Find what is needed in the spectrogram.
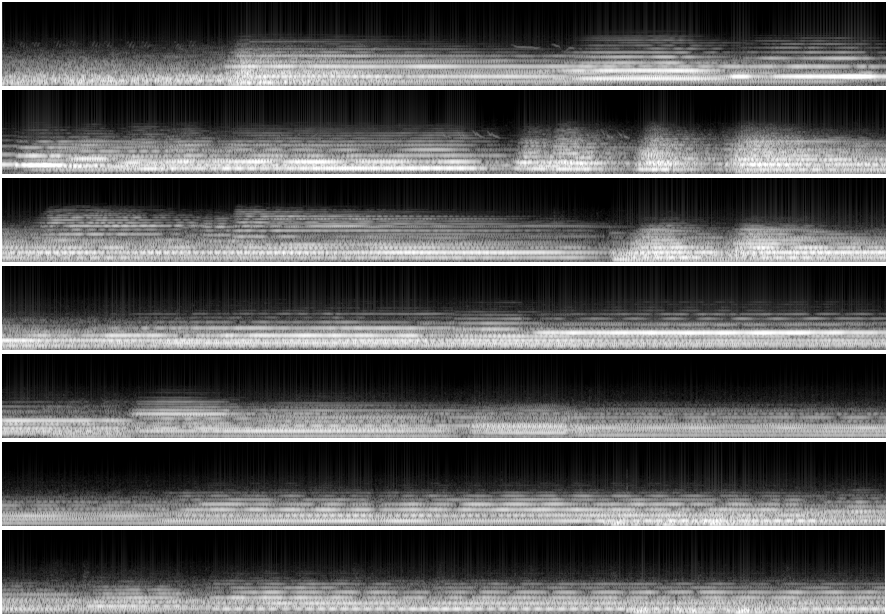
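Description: Dramatic orchestral score led by brass, with horns holding sustained chords that change every second or two. It has short, clipped notes about seven to eight seconds in and turns quieter in the second half.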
